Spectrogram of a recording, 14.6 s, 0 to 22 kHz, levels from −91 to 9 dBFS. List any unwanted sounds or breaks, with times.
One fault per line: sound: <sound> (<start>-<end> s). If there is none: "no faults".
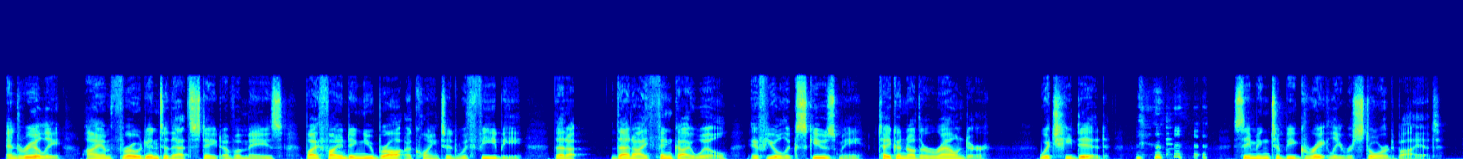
sound: laugh (11.4-12.1 s)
